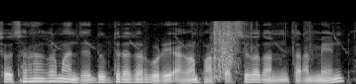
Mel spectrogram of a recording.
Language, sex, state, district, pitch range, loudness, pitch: Chakma, male, Tripura, Unakoti, 105-120 Hz, -15 LUFS, 110 Hz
